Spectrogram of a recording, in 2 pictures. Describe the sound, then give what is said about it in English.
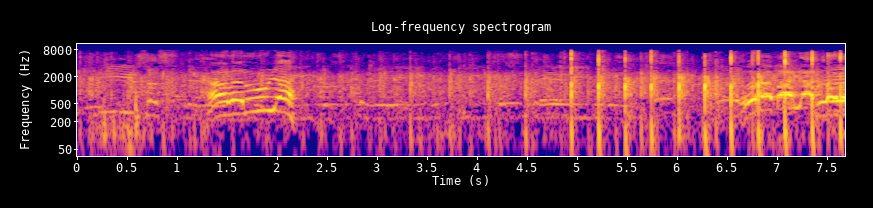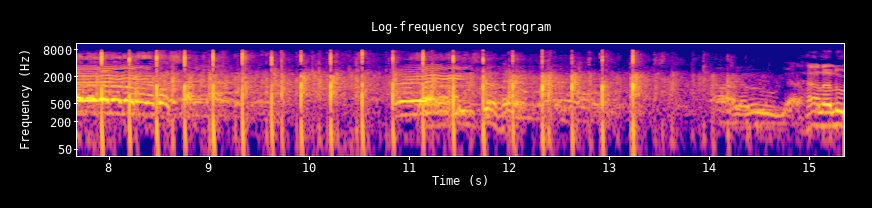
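A church audience at a worship service claps hands together in a dense, sustained burst of applause for several seconds, many sharp overlapping claps, while a raised voice speaks over the clapping. “Clap your hands in the name of Jesus.”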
